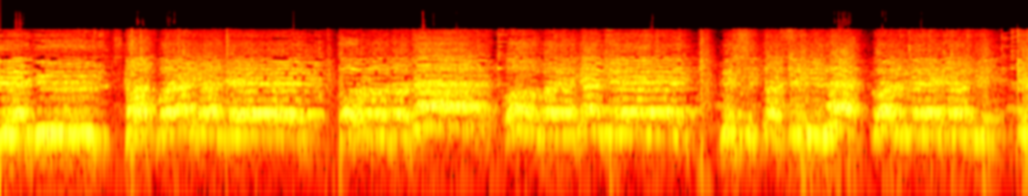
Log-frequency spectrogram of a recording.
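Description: A group of voices chanting a football supporters' song in unison, in short, held sung phrases with brief breaks between them.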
